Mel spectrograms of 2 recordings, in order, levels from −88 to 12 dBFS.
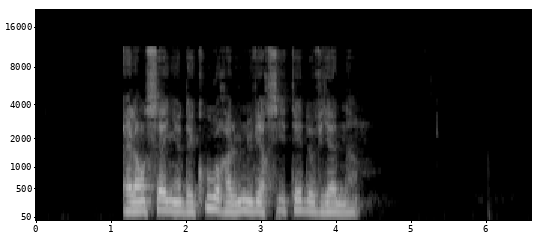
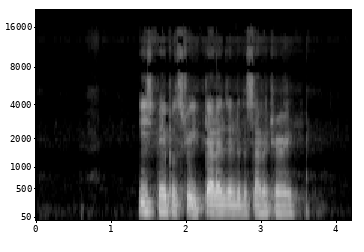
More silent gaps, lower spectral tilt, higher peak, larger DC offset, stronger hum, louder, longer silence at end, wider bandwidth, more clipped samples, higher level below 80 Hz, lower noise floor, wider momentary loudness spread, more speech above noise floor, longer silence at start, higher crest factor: neither; about the same, -6.5 dB/octave vs -6 dB/octave; second, -8 dBFS vs -4 dBFS; neither; neither; second, -25 LUFS vs -19 LUFS; first, 2.3 s vs 0.75 s; second, 11.5 kHz vs 16 kHz; neither; about the same, -64 dBFS vs -60 dBFS; first, -89 dBFS vs -73 dBFS; about the same, 10 LU vs 8 LU; first, 65 dB vs 55 dB; second, 1.15 s vs 1.4 s; about the same, 20 dB vs 18 dB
